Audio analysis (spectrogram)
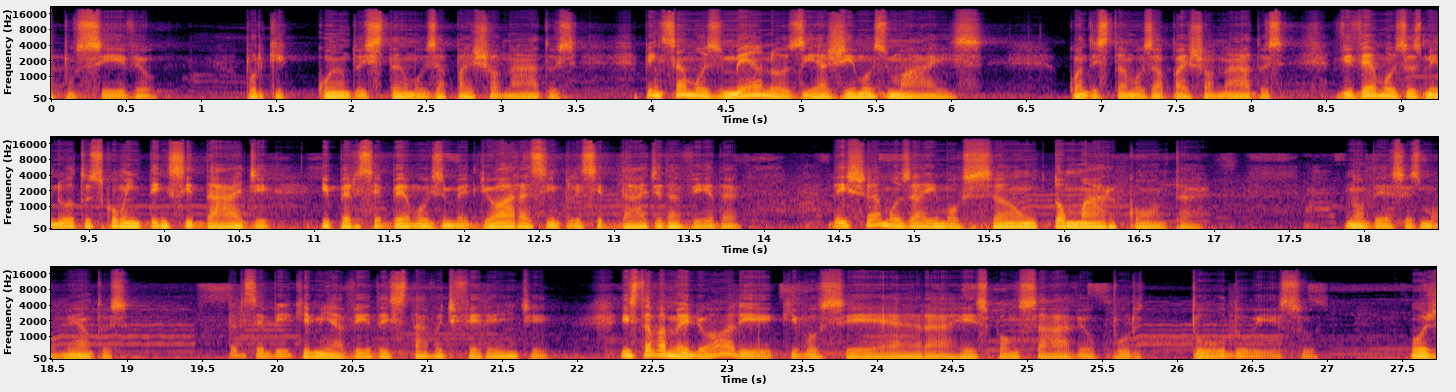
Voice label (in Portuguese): M, Telemensagem Romântica para Ex. Voz Masculina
